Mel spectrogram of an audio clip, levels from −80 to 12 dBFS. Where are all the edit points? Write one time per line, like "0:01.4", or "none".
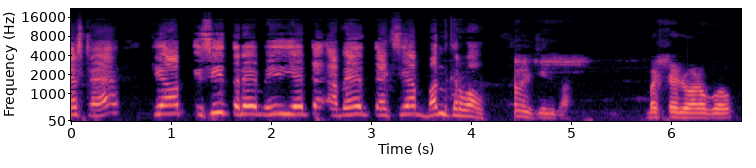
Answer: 0:04.5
